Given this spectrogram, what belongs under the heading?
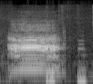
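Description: A loud, drawn-out moo from a carabao, followed by a short low grunt.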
